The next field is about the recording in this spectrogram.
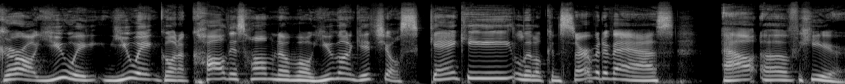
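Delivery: sassy, attitude-filled, sharp scolding tone. Retelling what the Pope would say, as Pope Francis as sassy woman.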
